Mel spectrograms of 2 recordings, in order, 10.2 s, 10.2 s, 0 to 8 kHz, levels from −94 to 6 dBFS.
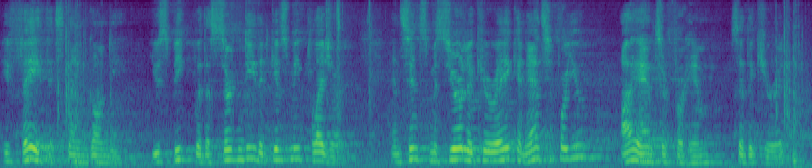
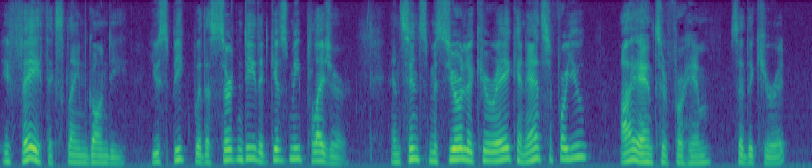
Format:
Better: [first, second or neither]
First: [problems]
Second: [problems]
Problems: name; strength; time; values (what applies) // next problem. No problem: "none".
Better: second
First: background sound (Slam); 20 dB below the speech // room echo; dies away in 2.3 s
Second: none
